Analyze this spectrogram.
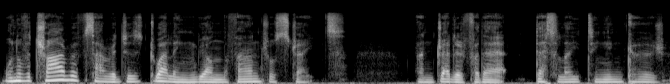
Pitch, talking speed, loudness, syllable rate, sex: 125 Hz, 150 wpm, -17 LUFS, 5.2 syllables/s, male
